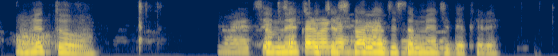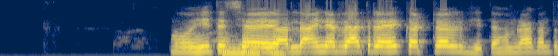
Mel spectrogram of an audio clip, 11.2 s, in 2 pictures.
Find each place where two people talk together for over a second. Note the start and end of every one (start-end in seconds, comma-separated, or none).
2.6-4.5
